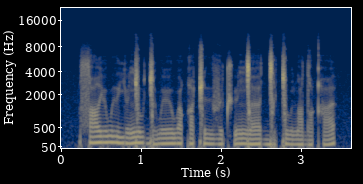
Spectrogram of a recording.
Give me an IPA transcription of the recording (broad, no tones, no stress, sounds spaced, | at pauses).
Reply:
sˤ ɐ j ʏ w ɨː j ø ŋ͡ǀ uː ɡ͡ǀ ʏ w øː w u q ɐ ǁ ɨː v ø t͡ʃʼ ʏ ŋ͡ǀ ɐː ɡ͡ǀ ɨ ǀ uː n ʏː dˤ ɐ qʰ ɐː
